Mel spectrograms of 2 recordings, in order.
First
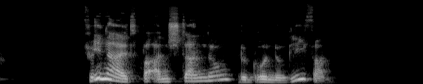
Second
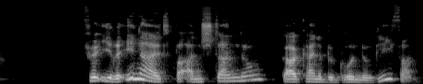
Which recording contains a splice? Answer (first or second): first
